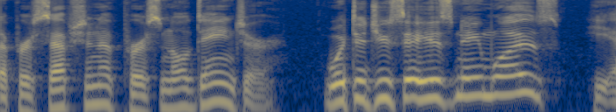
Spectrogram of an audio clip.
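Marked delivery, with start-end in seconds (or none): 2.4-4.2 high-pitched, anxious query; questioning drummer. A narrator's reading. Drummer torn between interest and danger, asking anxiously. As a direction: ask with the voice pitched well up. Nervous drummer asks the name.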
